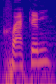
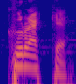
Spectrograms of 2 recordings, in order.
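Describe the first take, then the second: First: The word ends with an n sound. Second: The word ends with a vowel sound. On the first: "full blown kraken" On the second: "the Japanese pronunciation of this is very funny"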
